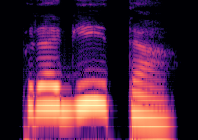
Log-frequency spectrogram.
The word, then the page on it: ಪ್ರಗೀತ: pragīta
